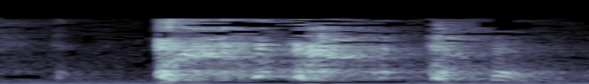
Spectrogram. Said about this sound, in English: Excuse me. As you can hear, I've had this junky cough for weeks.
